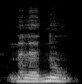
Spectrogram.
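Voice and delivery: trying to sound breezy; feigned cheerfulness. A narrator's reading. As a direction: brush off concern with put-on cheer. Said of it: "en affectant de parler gaiement".

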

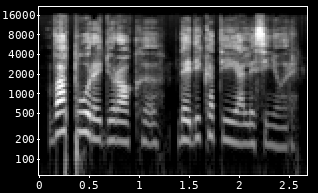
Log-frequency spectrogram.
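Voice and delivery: usual speaking voice

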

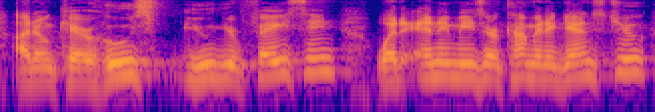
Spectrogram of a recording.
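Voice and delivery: ordinary talk

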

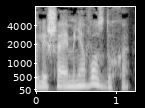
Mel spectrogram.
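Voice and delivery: plain reading voice

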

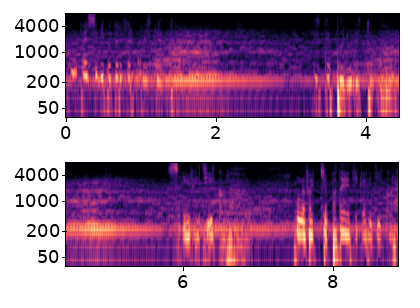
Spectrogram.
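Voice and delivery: very soft, low, slowing murmur; hushed self-contempt. Acted. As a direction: sink into quiet, bitter scorn. Same monologue, sinking into self-contempt. (disprezzo di sé, sommesso e grave)

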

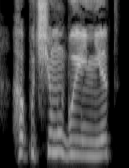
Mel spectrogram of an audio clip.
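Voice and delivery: ordinary delivery

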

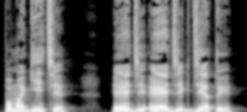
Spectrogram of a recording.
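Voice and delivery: high, loud cry for help. A narrator's reading. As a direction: shout desperately for a missing friend. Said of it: "крикнула я".

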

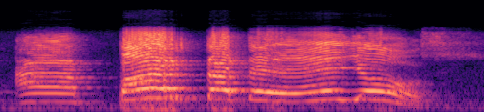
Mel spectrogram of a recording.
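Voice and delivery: loud, drawn-out commanding shout; booming, urgent admonition from a wise man; sage's warning. Acted. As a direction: cry out a warning, stretching it high and slow. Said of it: "qué le dice el sabio al muchacho".

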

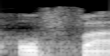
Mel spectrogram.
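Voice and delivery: أف with doubled f and a bare "a" ending; fatha without tanween. Shown as a demonstration. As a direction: pronounce أف as "uffa". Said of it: "وضمها وكسرها بتنوين وبغير تنوين".

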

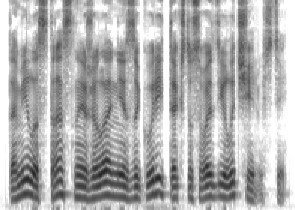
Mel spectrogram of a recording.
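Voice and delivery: ordinary delivery

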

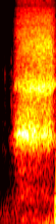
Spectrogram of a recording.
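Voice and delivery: sharp hushing shh; shushing hiss. Acted. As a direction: hiss them quiet. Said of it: "зашипел я".

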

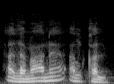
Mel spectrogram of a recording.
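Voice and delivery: usual speaking voice

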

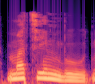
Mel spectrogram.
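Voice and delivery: ordinary delivery, nothing marked

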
